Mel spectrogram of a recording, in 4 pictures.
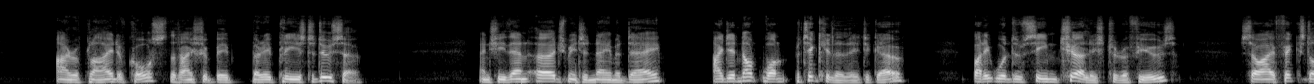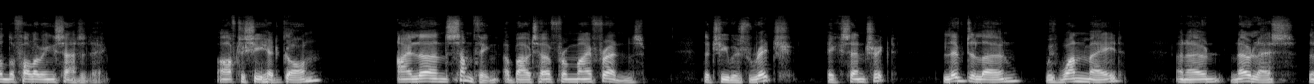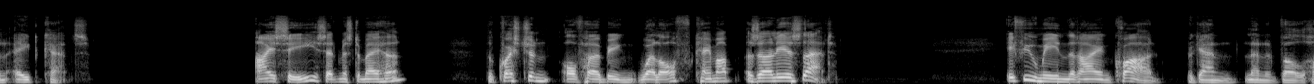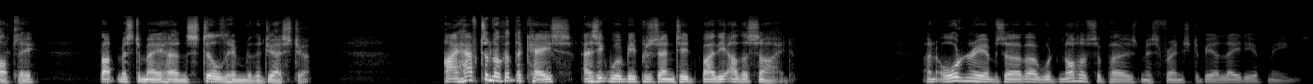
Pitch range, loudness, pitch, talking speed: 110-135 Hz, -17 LUFS, 120 Hz, 160 wpm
